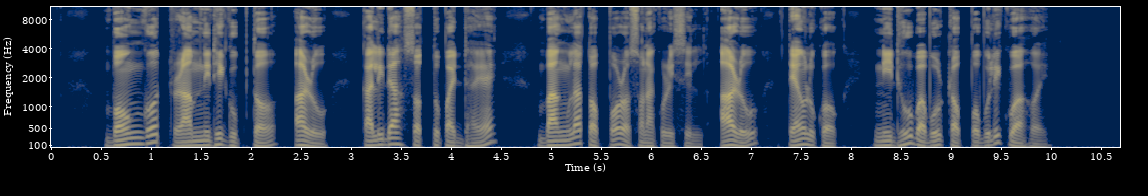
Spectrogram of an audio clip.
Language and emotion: Assamese, neutral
